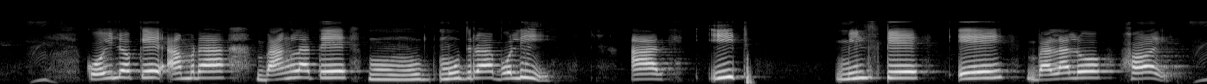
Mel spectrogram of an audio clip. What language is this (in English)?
Bangla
